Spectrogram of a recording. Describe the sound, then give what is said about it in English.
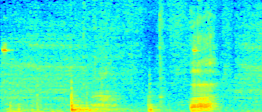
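Water arriving in pipes and running to the taps after the air is taken out of the pipes: a low steady rush broken by a few irregular gurgling, sputtering bursts, the loudest near the end, with no voices. “Can you watch the taps and tell me when the water arrives?”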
